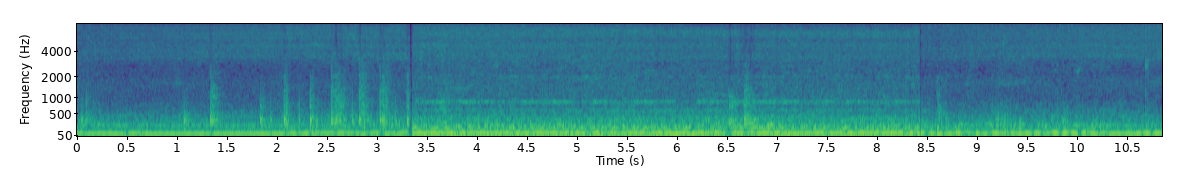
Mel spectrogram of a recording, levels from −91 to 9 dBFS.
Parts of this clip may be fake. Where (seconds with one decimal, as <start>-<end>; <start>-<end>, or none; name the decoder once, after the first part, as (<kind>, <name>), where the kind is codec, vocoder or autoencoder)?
0.0-0.8 (vocoder, WaveNeXt); 2.1-10.9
